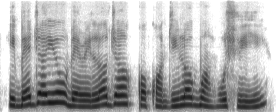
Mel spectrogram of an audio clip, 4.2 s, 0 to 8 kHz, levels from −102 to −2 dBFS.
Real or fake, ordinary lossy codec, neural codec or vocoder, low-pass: fake; none; codec, 16 kHz, 4.8 kbps, FACodec; none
